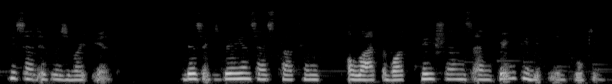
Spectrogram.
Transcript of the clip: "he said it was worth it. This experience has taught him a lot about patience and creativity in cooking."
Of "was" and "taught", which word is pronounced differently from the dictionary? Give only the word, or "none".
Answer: none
